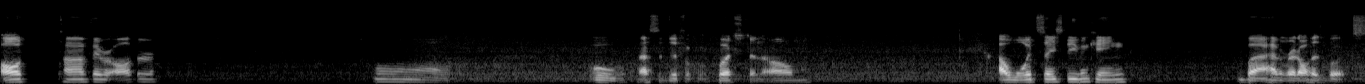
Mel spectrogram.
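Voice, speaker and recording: A man in a put-on character voice with a Mississippi accent, drawling at a medium pitch, relaxed in tone, at a fairly slow pace with long, frequent pauses. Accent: Mississippi Southern. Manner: relaxed, drawling.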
